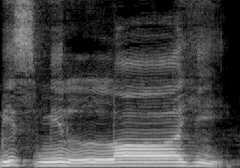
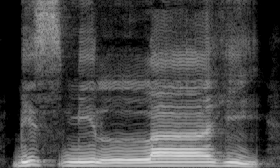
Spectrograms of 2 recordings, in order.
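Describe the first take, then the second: First: The vowel after the l sounds like o. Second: The vowel after the l is a pure a. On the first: The speaker calls it wrong. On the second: The speaker calls it right. "fathahnya harus benar-benar A"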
